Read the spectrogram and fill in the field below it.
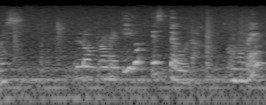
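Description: A woman speaks to the listener with animation.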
